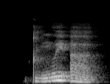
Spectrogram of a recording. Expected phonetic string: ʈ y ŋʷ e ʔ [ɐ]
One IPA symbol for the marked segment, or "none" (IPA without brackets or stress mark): a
